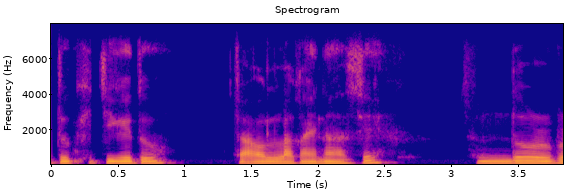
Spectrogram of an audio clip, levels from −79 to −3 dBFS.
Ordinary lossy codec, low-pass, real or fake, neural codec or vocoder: Opus, 32 kbps; 7.2 kHz; real; none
